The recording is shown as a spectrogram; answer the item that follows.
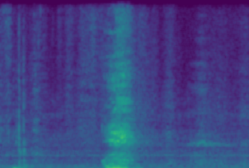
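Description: Faint rustling and light clicks of a cardboard envelope being opened and handled, with a short breathy vocal sound, a gasp or laugh, about a second in.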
